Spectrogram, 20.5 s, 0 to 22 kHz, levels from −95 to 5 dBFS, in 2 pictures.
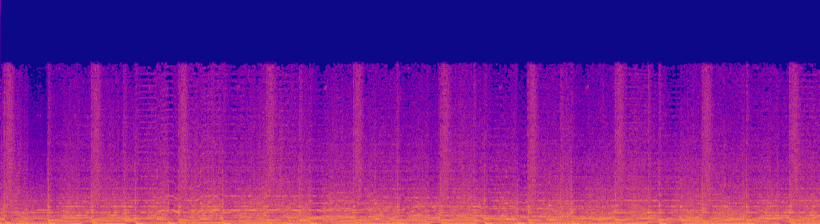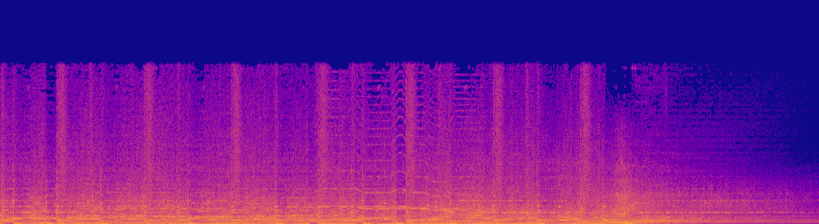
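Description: No technical faults can be heard anywhere here.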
